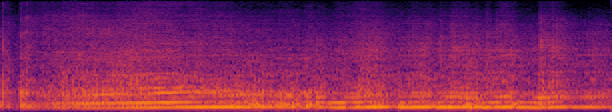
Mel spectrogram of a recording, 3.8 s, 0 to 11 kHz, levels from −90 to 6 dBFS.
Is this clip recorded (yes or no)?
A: no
